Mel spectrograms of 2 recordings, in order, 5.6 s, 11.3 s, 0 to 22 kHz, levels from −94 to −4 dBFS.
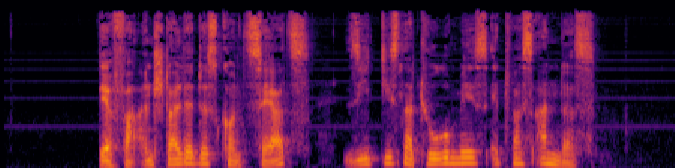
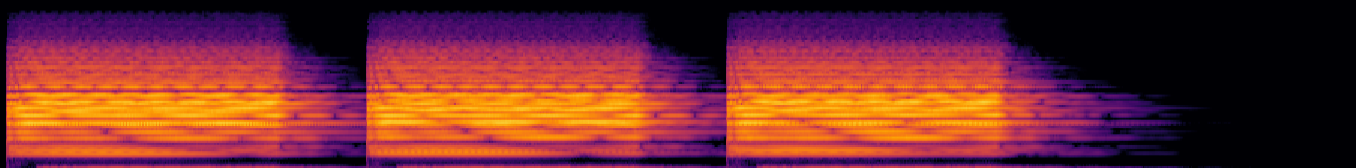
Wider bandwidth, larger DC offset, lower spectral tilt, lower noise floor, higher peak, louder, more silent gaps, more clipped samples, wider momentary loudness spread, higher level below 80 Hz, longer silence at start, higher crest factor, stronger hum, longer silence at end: first, 16.5 kHz vs 14 kHz; second, under 0.1% vs 0.3%; first, -3.5 dB/octave vs 2.5 dB/octave; second, -73 dBFS vs under -90 dBFS; second, -10 dBFS vs -2 dBFS; second, -29 LUFS vs -13 LUFS; neither; neither; second, 7 LU vs 11 LU; first, -58 dBFS vs -70 dBFS; first, 0.8 s vs 0.05 s; first, 22 dB vs 14 dB; neither; second, 0.7 s vs 2.65 s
